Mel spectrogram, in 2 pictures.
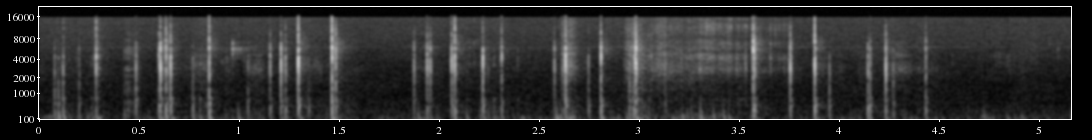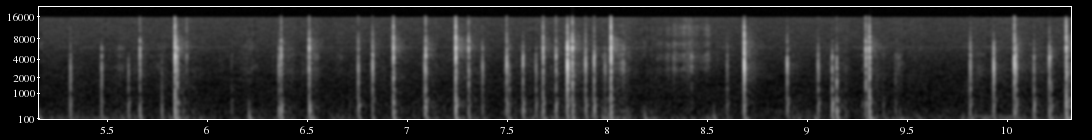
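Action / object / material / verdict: tap / small clear plastic tub with lid / plastic / none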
